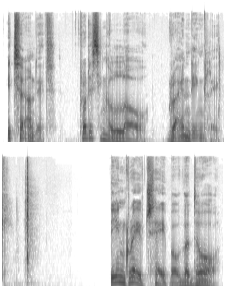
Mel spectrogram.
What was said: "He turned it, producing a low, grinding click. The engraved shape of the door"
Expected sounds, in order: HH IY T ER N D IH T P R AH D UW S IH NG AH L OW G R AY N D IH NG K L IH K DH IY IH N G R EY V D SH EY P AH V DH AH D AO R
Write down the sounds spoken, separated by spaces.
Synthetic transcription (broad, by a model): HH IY T ER N D IH T P R AH D UW S IH NG AH L OW G R AY N D IH NG K L IH K DH IY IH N G R EY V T EY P AH V DH AH D AO R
